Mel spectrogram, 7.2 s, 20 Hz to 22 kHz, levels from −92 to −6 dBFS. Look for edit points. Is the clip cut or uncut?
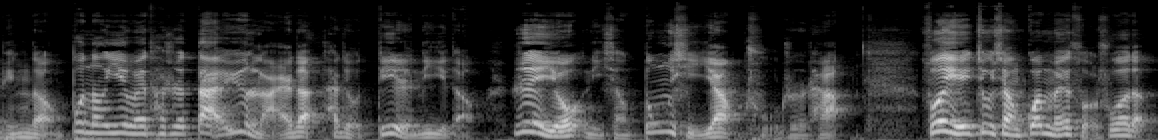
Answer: uncut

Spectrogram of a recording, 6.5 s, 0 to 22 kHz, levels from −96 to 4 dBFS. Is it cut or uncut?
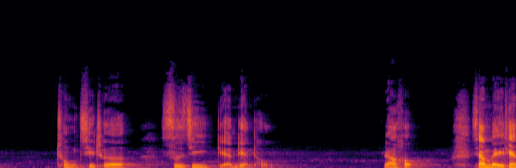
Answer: uncut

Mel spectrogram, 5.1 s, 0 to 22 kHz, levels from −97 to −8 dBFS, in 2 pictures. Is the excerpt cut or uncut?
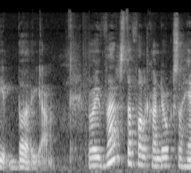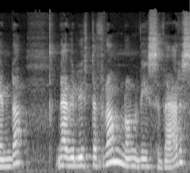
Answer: cut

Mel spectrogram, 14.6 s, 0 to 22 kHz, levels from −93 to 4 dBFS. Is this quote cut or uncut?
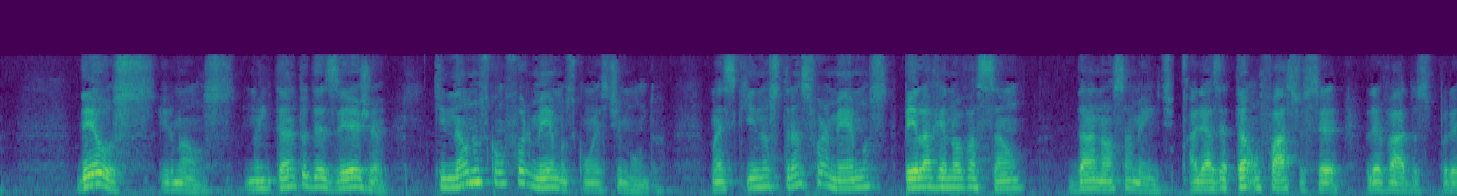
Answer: cut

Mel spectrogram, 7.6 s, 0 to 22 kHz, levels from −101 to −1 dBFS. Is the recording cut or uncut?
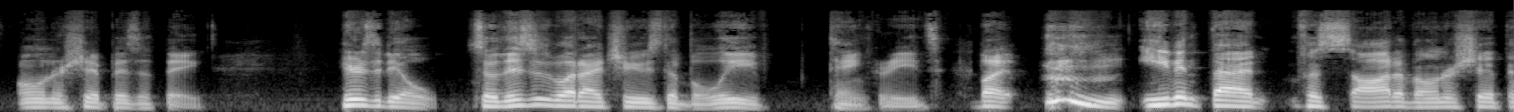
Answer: cut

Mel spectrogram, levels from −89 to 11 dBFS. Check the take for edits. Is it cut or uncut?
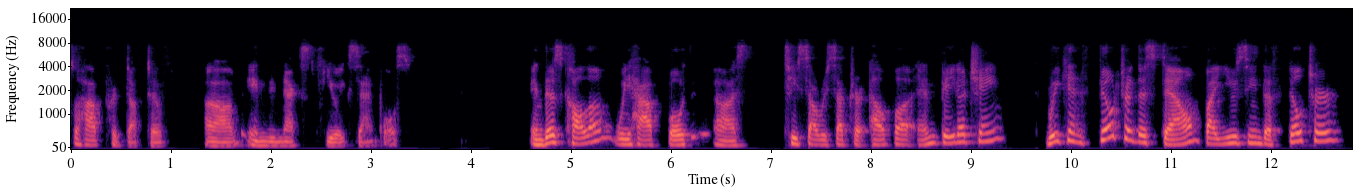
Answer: cut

